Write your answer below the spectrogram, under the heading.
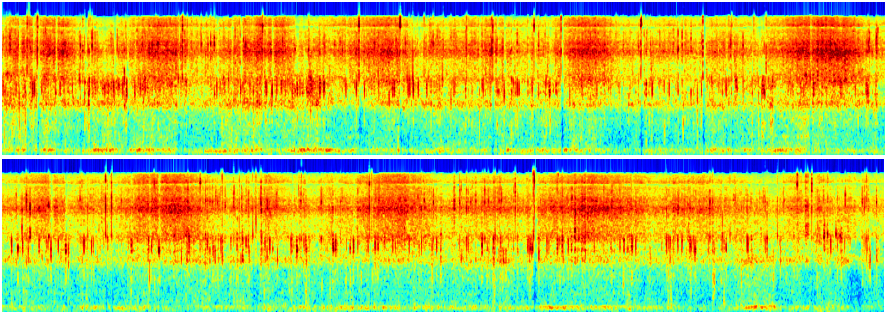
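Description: Skis running and scraping over packed snow on a downhill run, with wind buffeting the microphone in low gusts that swell and fade every second or two.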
